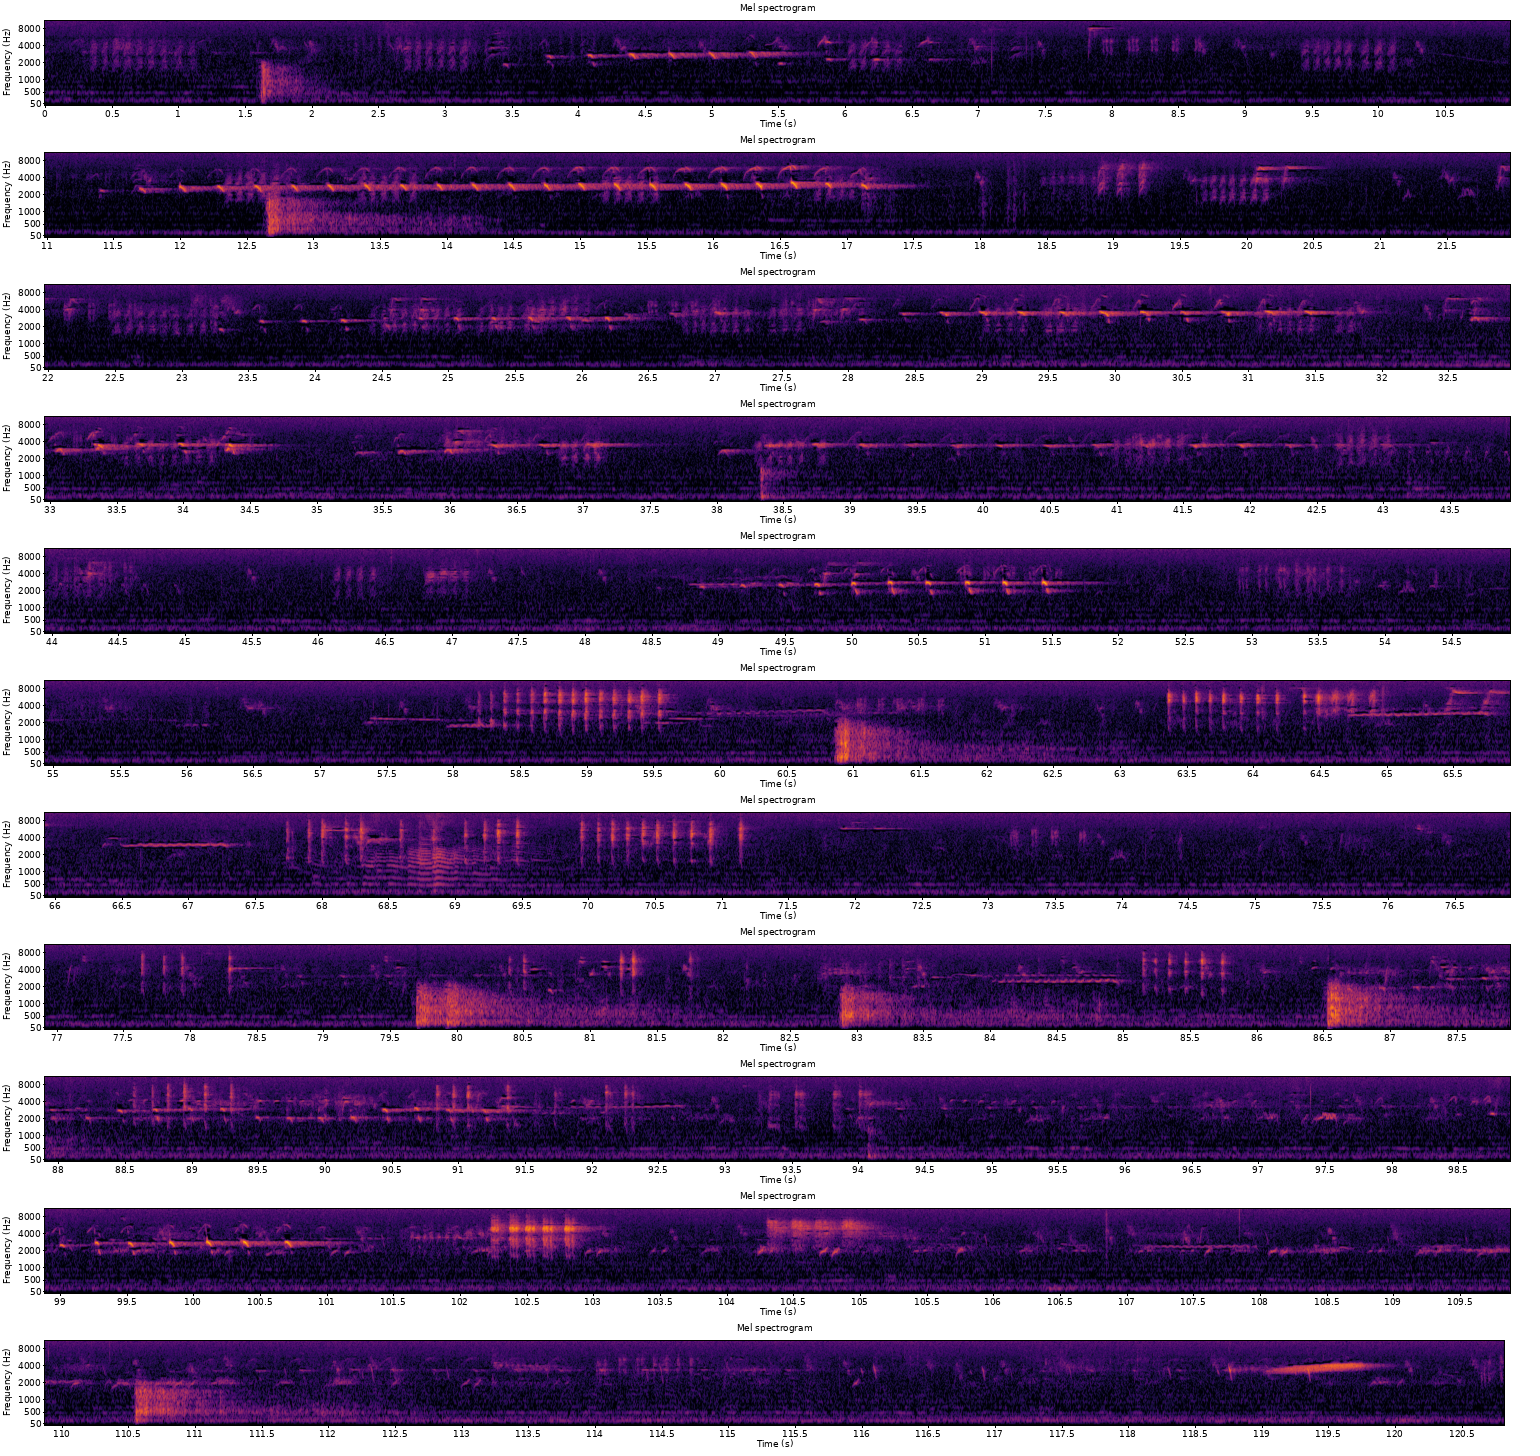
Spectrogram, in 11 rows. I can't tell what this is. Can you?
part of the '20070722.pine-woodland' pack that shows the changing nature of sound during a not-so-hot summer morning in Aznalcazar Nature Reserve, S Spain. Trailing numbers in the filename indicate the hour of recording. This sample was recorded in a particularly sweet spot and includes many close bird calls (mostly warblers, jays and Black Kite), noise of breeze on trees, distant gunshots, distant motorbikes. Insects begin to be very active and fly by the mics, but no cicadas yet.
